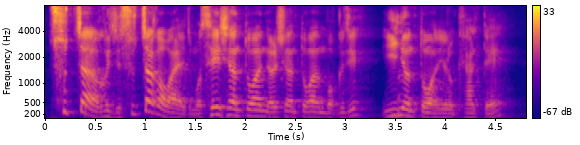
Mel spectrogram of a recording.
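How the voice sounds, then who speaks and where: In a middle school classroom, a male teacher works through a passage from an English textbook, regularly tossing out short questions to check on the students. His voice is medium in pitch but swings widely up and down.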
